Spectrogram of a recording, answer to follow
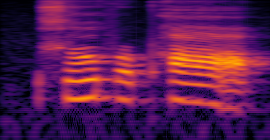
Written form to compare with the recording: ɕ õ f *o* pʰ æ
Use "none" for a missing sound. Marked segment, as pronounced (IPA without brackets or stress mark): o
